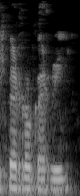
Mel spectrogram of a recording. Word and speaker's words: ferrocarril: I mean, it's like also like rolling your R's. My mom can't roll her R's, so she can't say ferrocarril.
